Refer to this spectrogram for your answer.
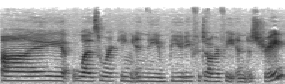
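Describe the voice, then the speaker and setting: A woman speaks with an American accent. Noticeable background noise sits behind her. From Colorado, US. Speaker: photographer. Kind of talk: casual chat.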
